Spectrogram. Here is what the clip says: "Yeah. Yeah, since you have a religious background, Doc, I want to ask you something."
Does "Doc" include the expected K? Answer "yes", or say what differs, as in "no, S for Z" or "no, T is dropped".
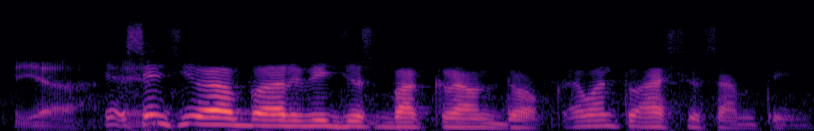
yes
